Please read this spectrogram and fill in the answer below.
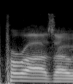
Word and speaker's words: Perazzo: perazo well D oh Diana perazo is how how it's supposed to be pronounced oh give me Trinity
